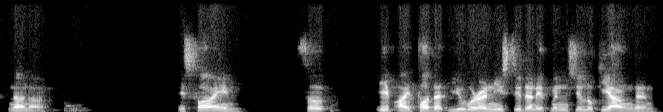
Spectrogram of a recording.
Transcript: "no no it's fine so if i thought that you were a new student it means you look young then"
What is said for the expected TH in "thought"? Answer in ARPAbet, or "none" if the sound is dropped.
T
